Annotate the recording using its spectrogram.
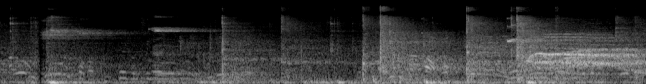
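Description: Badminton rackets striking a shuttlecock in a doubles rally: sharp clicks several times, with feet thudding on the sports-hall floor and shoe soles squeaking, echoing in a large hall.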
